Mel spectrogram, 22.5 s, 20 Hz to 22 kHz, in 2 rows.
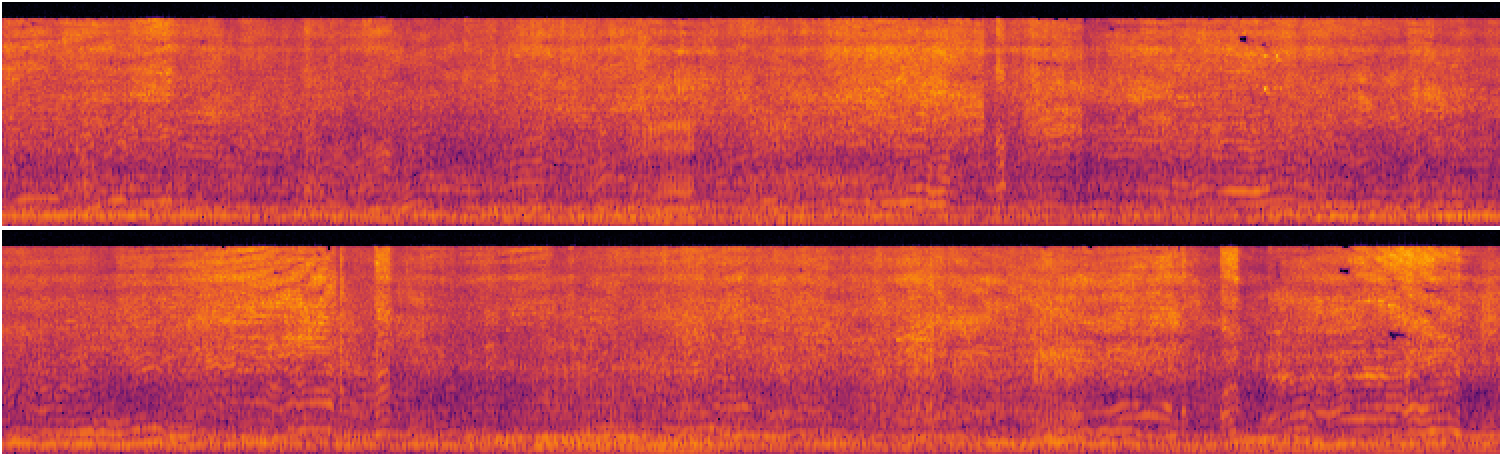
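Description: Honda CRF150RB dirt bike's four-stroke single-cylinder engine revving up and down as it is ridden around a motocross track, its pitch rising and falling continuously through throttle changes and gear shifts.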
